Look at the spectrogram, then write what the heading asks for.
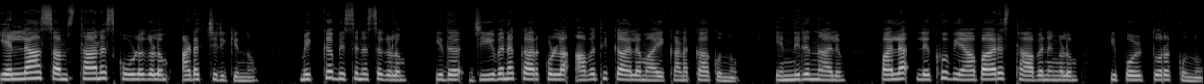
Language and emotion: Malayalam, neutral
